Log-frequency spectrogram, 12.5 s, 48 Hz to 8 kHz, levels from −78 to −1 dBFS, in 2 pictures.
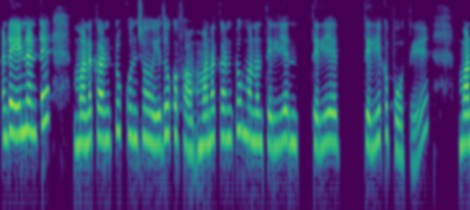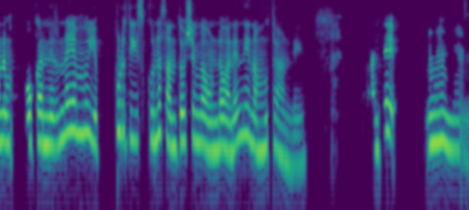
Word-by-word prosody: అంటే 325 +4 +7
ఏంటంటే 335 +4 +6 0.5
మనకంటూ 270 +3 +3 0.2
కొంచెం 275 0 -2 0.2
ఏదో 295 - 0
ఒక 300 - +2
ఫౌం 215 -2 +2 0.2
మనకంటూ 275 +3 0 0.2
మనం 255 -1 0
తెలియని 245 +2 -1 0.3
తెలియ 235 +3 0 0.5
తెలియకపోతే 225 - -3 0.6
మనం 250 +1 +6 0.3
ఒక 255 - -5 0.2
నిర్ణయము 310 +7 +1
ఎప్పుడు 320 +1 -4
తీసుకున్నా 265 +2 -2
సంతోషంగా 250 +1 +1
ఉండం 220 +2 +1
అనేది 235 +7 -2
నేను 270 -6 -1
నమ్ముతా 220 +2 -3
అండి. 145 -2 -12 1.0
అంటే 305 +10 0 0.5
హ్మ్ 250 0 +2
హ్మ్, 210 0 -8
255 Hz, 125 wpm, -22 LUFS, 230-285 Hz, 1.0 s, అంటే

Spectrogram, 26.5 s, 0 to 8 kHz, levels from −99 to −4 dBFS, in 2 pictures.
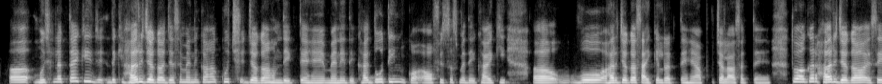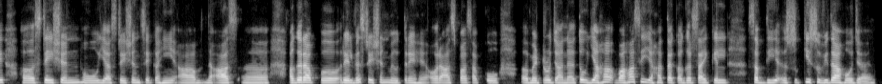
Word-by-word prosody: अ, 235 0 +5
मुझे 220 +3 -3
लगता 255 +4 0
है 320 - +1
कि 310 -1 +2
जी 225 -2 -6
देखिए 230 0 -4
हर 225 +5 +7
जगह 230 -2 +6
जैसे 210 +2 -2
मैंने 230 0 -3
कहा 240 +2 -2
कुछ 250 0 -5
जगह 210 -1 +3
हम 205 -1 -1
देखते 185 +1 -2
हैं, 190 0 -1
मैंने 190 0 0
देखा 185 +2 -6
है 215 - +4
2-3 250 +1 -1
का 200 - +1 0.2
ऑफिसेस 200 +3 -4
में 210 - -2
देखा 185 +2 -3
है 185 0 +1
कि 200 +3 -9 0.4
अ, - - +1
वो 200 +3 +3
हर 210 +1 +5
जगह 220 +1 +5
साइकिल 200 0 0
रखते 190 0 -2
हैं 185 -1 -2
आप 170 0 -4 0.2
चला 170 -4 +2
सकते 175 0 -8
हैं। 165 0 -6 0.3
तो 280 - +1
अगर 265 +3 +5
हर 250 +1 +6
जगह 215 +1 +5
ऐसे 220 +2 0 0.3
अ, 195 -1 +2
स्टेशन 205 +2 0
हो 190 -1 -2
या 190 -1 0
स्टेशन 190 +3 -4
से 200 - -1
कहीं 195 +1 -2
अ, 180 +1 -3
आस 185 +1 +1
अ, 175 -1 -2 0.3
अगर 220 +3 +5
आप 215 -1 +3 0.4
रेलवे 205 0 +2
स्टेशन 220 -2 -3
में 200 - -2
उतरे 185 +2 -3
हैं 165 - -7
और 190 +3 -2
आस-पास 185 +2 -2
आपको 190 0 -3 0.4
अ, - - +1
मेट्रो 200 +1 +1
जाना 175 0 -2
है 180 - -2
तो 235 -1 +3
यहाँ 215 +3 +1
वहाँ 205 +5 +2
से 250 +2 -6
यहाँ 215 -2 -2
तक 205 -1 0
अगर 195 +1 0
साइकिल 195 +1 0 0.4
सब 215 -6 +1
दी 195 +1 -3
है, 200 -1 -1
सु 190 +3 -7
की 240 - +1
सुविधा 215 -1 +2
हो 185 -2 +1
जाए, 165 -1 -4
200 Hz, 190 wpm, -22 LUFS, 185-220 Hz, 0.4 s, हर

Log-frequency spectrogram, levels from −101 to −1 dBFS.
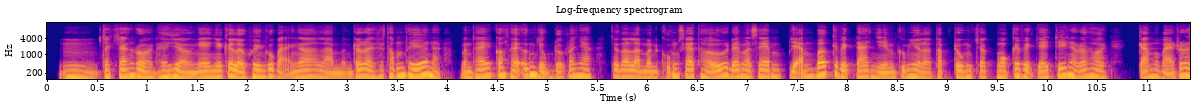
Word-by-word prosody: Ừm, 125 -5 -2
chắc 135 +6 -3
chắn 140 +3 +1
rồi. 130 -7 +2
Nãy 125 +5 +1
giờ 120 -7 +3
nghe 120 +3 +1
những 125 +1 +1
cái 150 0 +4
lời 110 -3 +4
khuyên 135 +1 +1
của 145 +2 0
bạn 115 -4 -1
á 135 +2 0
là 120 -6 -2
mình 100 0 -4
rất 140 +8 +1
là 145 -3 +2
th 130 +2 -5
thấm 155 +1 +1
thía 155 +2 +4
này, 140 -10 -1 0.2
mình 110 - -1
thấy 140 +5 +1
có 165 +1 0
thể - - +3
ứng 165 +3 +2
dụng 105 +2 -1
được 120 0 -4
đó - - 0
nha, 150 -1 0 0.2
cho 140 - -1
nên 135 0 +1
là 125 - +2
mình 120 0 -1
cũng 140 +6 -3
sẽ 145 -2 +1
thử 135 +1 +1
để 135 -2 +1
mà 140 -2 0
xem 135 +2 -1
giảm 125 +2 +1
bớt 175 +2 +5
cái - - +1
việc 135 - 0
đa 125 +1 +1
nhiệm 110 -4 -1
cũng 120 - -4
như 140 -1 +1
là 110 -2 -1
tập 115 +2 -5
trung 130 0 0
cho 125 -1 -4
một 125 - +1
cái 155 0 +1
việc 135 - -2
giải 115 +1 0
trí 150 +6 -1
nào 165 -4 +2
đó 130 - 0
thôi. 135 -4 -1 0.3
Cảm 120 +4 +1
ơn - - -4
bạn 95 -4 0
rất 155 - 0
là 160 - +3
130 Hz, 345 wpm, -22 LUFS, 120-145 Hz, 0.3 s, bớt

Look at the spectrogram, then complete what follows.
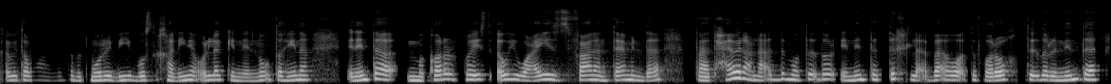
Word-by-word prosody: أوي 195 +1 -2
طبعًا 195 -1 -5
اللي 180 +1 -26
أنتَ 190 +2 -15
بتمُر 190 +1 0
بيه. 195 +2 -1
بُص 190 +2 -3
خلِّيني 195 0 0
أقول 205 0 -1
لك 215 -1 -2
إن 175 -3 -2
النقطة 195 +5 -3
هنا، 205 +3 0 0.4
إن 180 - +1
أنتَ 220 +2 +3
مقرّر 210 +6 +1
كويِس 225 0 +1
أوي 225 +1 +3
وعايِز 205 +3 +1
فعلًا 210 -2 +1
تعمل 200 0 0
ده، 190 +5 -2 0.3
فهتحاول 215 +10 +3
على 205 -7 0
قد 220 +5 -3
ما 230 -3 +2
تقدَر 235 +2 -2
إن 190 +1 0
أنتَ 220 +1 0
تخلق 250 -5 -2
بقى 205 +2 0
وقت 205 +1 0
فراغ 200 +2 +1
تقدَر 210 -2 +2
إن 190 0 +1
أنتَ 220 +1 +3
205 Hz, 195 wpm, -24 LUFS, 190-220 Hz, 0.4 s, أنتَ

